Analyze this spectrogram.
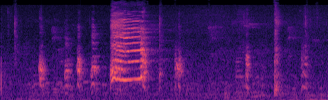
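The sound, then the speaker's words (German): Chickens being fed on a family farm cluck in short, scattered bursts, with one louder, drawn-out squawk rising above the rest partway through; no voices. “Maicon schaut zu seinem Vater Valdir hinüber, der gerade Hühner und Schweine füttert.”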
